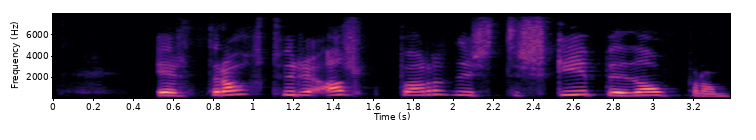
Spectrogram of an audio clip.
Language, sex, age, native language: Icelandic, male, 11, Icelandic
